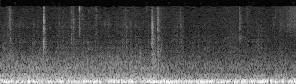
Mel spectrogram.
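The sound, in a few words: Chevy Cruze car driving on gravel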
